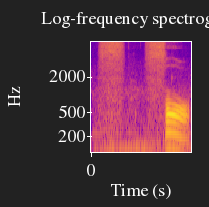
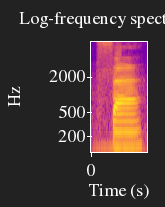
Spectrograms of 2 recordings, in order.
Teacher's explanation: Huruf shad, sin ini kan makhrajnya sama, tempat keluarnya sama, sama-sama ujung lidah sejajar dengan gigi seri bawah.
